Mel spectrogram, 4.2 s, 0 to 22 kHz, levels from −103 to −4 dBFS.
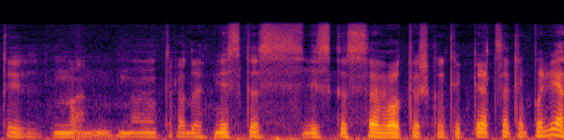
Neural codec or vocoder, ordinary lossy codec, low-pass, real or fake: codec, 44.1 kHz, 2.6 kbps, SNAC; Opus, 64 kbps; 10.8 kHz; fake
